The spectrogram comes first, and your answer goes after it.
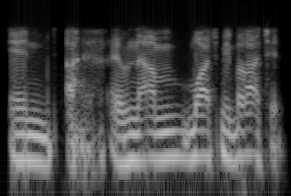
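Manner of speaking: normal talking voice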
